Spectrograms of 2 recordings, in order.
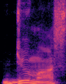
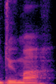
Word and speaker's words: Dumas: So today's guest on our show is Dumas. Did I pronounce that properly? Yes, it's French. Dumas.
